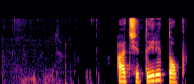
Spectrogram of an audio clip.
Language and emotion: Russian, neutral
